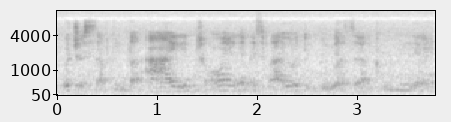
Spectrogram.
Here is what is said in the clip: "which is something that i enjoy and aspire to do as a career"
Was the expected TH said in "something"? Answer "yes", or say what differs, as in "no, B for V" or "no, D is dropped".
yes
